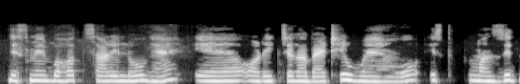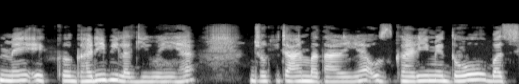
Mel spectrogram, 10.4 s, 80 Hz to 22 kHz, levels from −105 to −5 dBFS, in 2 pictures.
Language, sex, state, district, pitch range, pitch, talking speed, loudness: Hindi, female, Bihar, Samastipur, 190-215 Hz, 200 Hz, 200 wpm, -17 LUFS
